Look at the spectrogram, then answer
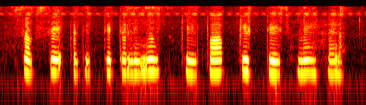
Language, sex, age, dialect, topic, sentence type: Hindi, female, 36-40, Awadhi Bundeli, agriculture, statement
